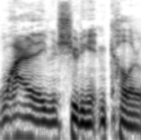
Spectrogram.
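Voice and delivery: plain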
